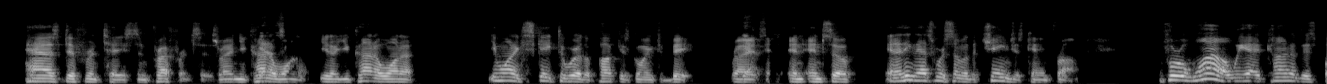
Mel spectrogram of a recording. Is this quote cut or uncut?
uncut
